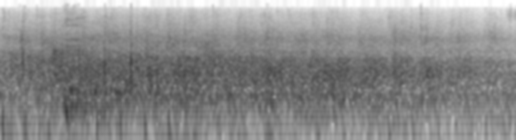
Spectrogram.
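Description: A church audience at a baptism service breaks into steady applause to welcome a newly baptized girl, dense overlapping claps sustained at an even, fairly loud level for several seconds with no speech over it.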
